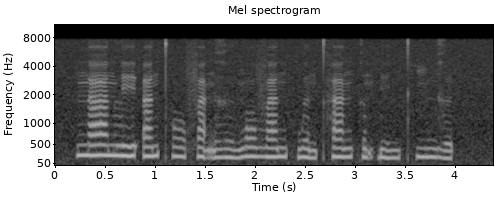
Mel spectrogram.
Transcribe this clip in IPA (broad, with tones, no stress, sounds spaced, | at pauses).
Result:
n aː˧ n l e˨˦ ʔ a˨˦ n t̪ʰ ɔ̤˨˩ f a̰˧˨ ŋ ɣ ə̤ː˨˩ ŋ ɔ˧ v a˧ n h w ə˧˩ n t̪ʰ a˧ ŋ k ə̰˧˨ m ɗ e̤˨˩ ŋ t̪ʰ i˧ ŋ ɣ ə˨˩ t̚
